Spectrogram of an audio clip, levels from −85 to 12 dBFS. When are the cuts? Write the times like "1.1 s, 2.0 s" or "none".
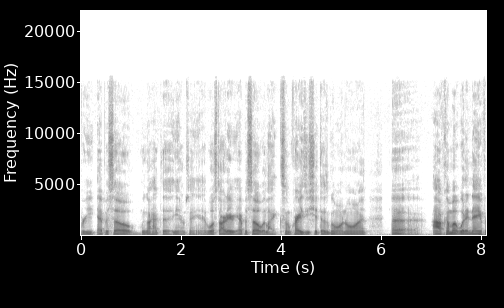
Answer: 6.0 s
